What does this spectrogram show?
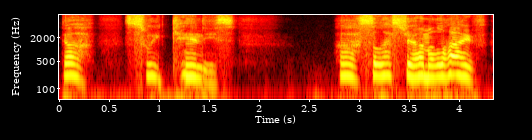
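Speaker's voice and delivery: high, loud, slow joyful cry; ecstatic relief. Acted. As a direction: savor every word like candy. Character revels in being alive.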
